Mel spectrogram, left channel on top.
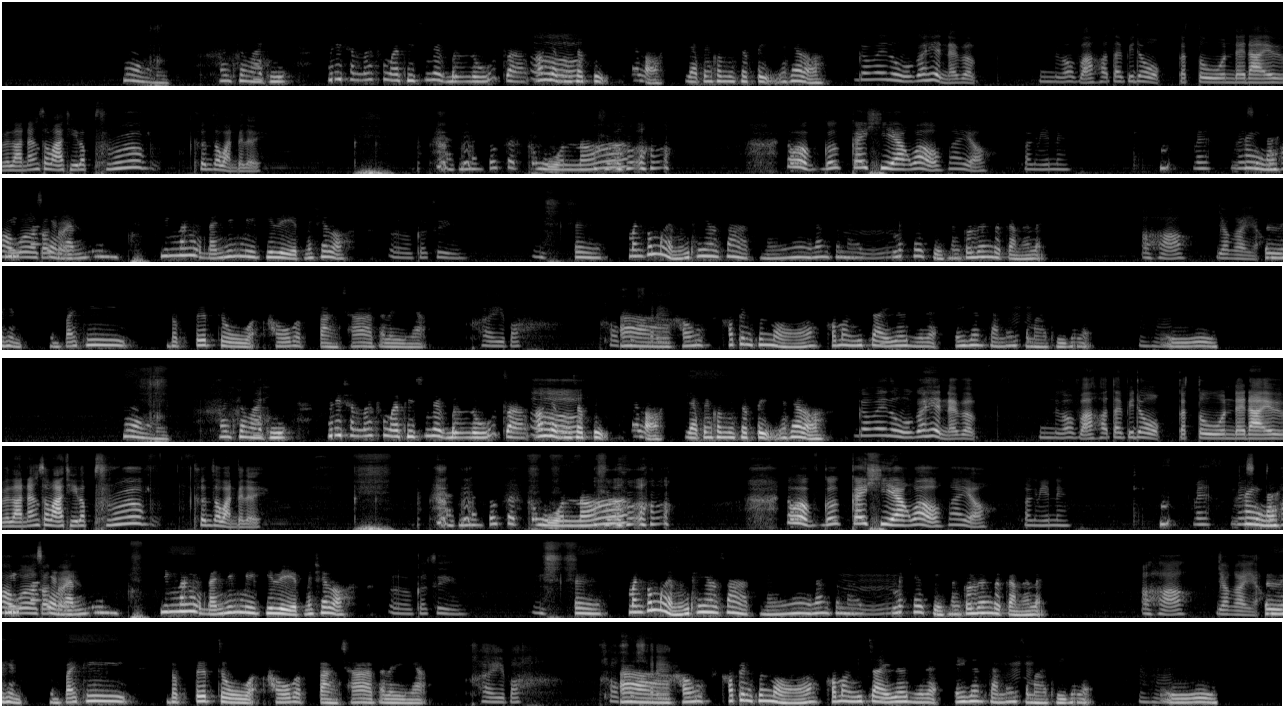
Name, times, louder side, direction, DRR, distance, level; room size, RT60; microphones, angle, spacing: voice 1, 1.2-1.7 2.2-2.9 3.3-8.2 17.2-19.1 24.4-24.5 25.1-26.8 27.2-29.1 31.3-34.3 34.5-36.1 38.2-38.6 38.9-39.7 40.1-42.7 44.6-49.3 50.0-50.6, right 6 dB, 85° right, 0.4 m, -23 dB
voice 2, 5.3-5.8 8.5-9.8 10.4-14.4 14.7-15.5 16.3-16.7 17.1-17.5 17.9-18.2 18.7-19.5 20.2-22.7 23.0-23.5 24.7-26.4 26.9-27.0 29.5-30.3 30.9-31.4 34.0-34.6 37.0-37.5 37.8-38.2 43.1-43.9 44.4-45.1 48.3-48.8 49.8-50.2, right 4 dB, 60° right, 0.7 m, -27 dB
head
